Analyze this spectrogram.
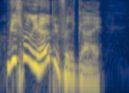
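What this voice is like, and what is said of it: Mocking impression of a caller. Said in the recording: “this is my impression of you”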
